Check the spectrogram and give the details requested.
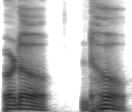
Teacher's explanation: जीभ पहले ऊपर उठकर मूर्धा को छूती है, मुड़ती है और फिर एक जोरदार झटके के साथ नीचे गिरती है। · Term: उत्क्षिप्त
